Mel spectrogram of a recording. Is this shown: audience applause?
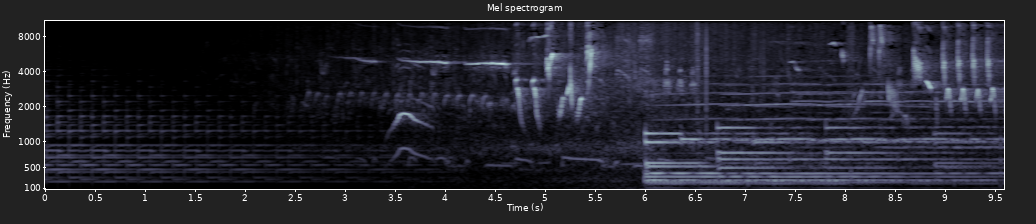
no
